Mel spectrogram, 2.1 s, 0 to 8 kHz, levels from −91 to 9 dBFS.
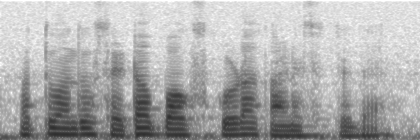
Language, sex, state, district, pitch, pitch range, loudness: Kannada, male, Karnataka, Bangalore, 120 Hz, 105-130 Hz, -16 LUFS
